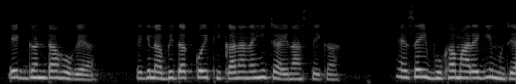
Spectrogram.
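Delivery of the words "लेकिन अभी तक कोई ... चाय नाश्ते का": usual speaking voice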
